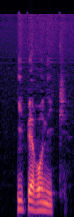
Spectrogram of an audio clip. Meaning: hyperonic
- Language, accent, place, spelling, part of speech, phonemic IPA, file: French, France, Lyon, hypéronique, adjective, /i.pe.ʁɔ.nik/, LL-Q150 (fra)-hypéronique.wav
